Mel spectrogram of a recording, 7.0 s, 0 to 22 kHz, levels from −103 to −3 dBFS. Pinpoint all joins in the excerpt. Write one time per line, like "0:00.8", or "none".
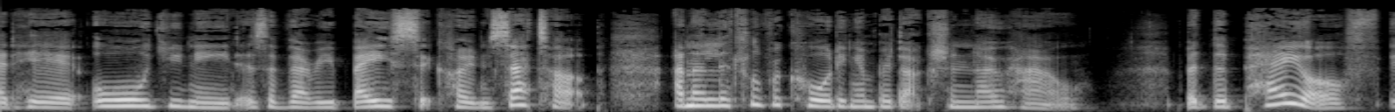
none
